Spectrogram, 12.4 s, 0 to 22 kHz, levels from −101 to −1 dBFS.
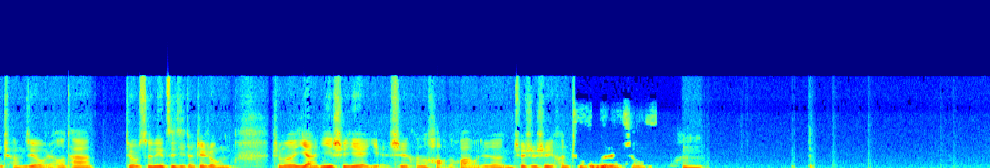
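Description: Low bit depth without dither runs through the whole speech clip: a grainy distortion that shifts with the voice, with error noise roughly 35 dB below the speech, which fits an 8-bit signal. The likely cause is rounding the samples to so few levels with no dither, so quiet passages turn gritty.

Speech suppressed in double talk occurs from 7.19 to 8.32 s. For about a second, the voice dips by as much as roughly 15 dB. This likely happened because the echo canceller could not separate the talker from loudspeaker echo while both sides spoke, and it turned everything down.

The other side's voice leaks through from 8.15 to 8.19 s and again from 8.36 to 8.52 s. Faint scraps of a second voice sit roughly 25 dB and then 30 dB below the speech. Their likely source is loudspeaker playback that the echo canceller failed to fully remove from the microphone.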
